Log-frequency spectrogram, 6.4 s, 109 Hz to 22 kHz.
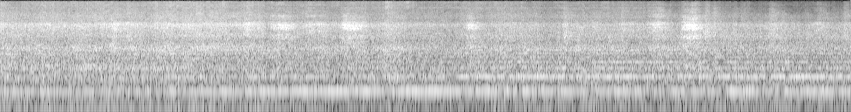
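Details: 2021 Marcopolo Torino S urban bus on Mercedes-Benz OF-1721 BlueTec 5 diesel chassis, extended length, recorded while driving: steady low hum with a constant drone riding over the diesel, a growling worn rear differential.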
